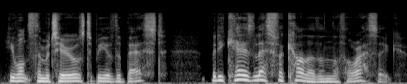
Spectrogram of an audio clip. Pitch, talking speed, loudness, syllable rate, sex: 150 Hz, 265 wpm, -16 LUFS, 6.8 syllables/s, male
